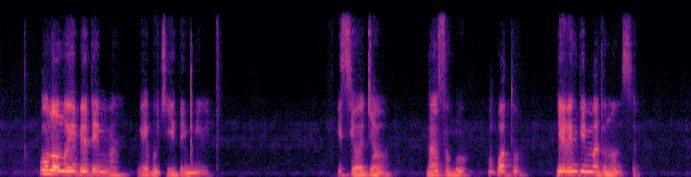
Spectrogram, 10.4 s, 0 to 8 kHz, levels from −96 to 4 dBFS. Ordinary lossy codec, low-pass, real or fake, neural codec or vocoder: none; 7.2 kHz; fake; codec, 44.1 kHz, 2.6 kbps, DAC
